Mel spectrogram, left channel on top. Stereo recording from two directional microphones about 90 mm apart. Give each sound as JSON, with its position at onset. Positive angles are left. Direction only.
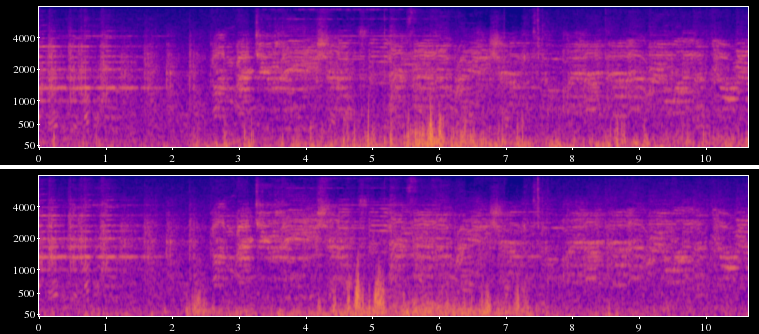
{"t": 0.0, "sound": "music", "side_deg": 10}
{"t": 2.7, "sound": "music", "side_deg": 15}
{"t": 8.8, "sound": "music", "side_deg": 35}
